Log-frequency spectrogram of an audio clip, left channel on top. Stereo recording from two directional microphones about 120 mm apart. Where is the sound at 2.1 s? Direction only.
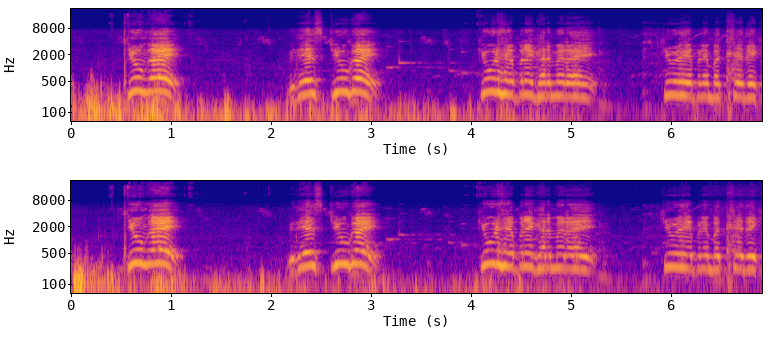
35° left (ahead or behind).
